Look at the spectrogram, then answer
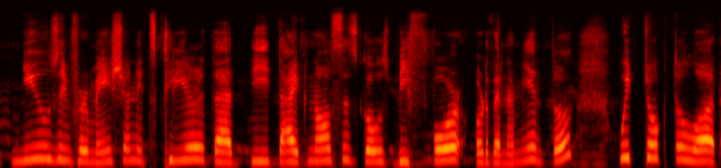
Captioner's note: speaks Spanish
